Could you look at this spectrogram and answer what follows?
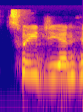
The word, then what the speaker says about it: Cui Jian: By Kui Jiang. – Yes, so the C would be pronounced like a ts, t so so Cui Jian is how we would pronounce that his name.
